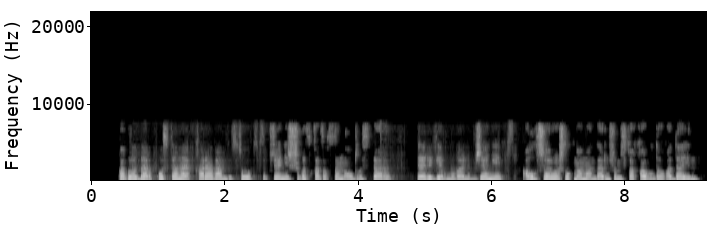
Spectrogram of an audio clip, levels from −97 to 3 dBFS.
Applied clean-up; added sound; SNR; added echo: neural mask model DeepFilterNet 3.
